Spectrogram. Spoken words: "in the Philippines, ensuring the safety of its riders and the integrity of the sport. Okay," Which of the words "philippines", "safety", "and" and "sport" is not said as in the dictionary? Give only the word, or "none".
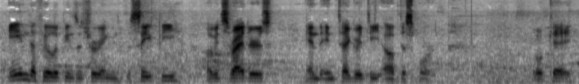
philippines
